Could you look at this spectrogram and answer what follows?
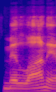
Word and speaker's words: Melane: because I asked you your pronunciation of your name is Melane, and I said it's like Italian with the pronunciation of all the vowels.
